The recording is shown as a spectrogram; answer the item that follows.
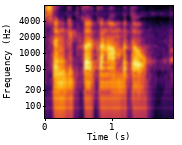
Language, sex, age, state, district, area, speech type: Hindi, male, 45-60, Madhya Pradesh, Betul, rural, read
